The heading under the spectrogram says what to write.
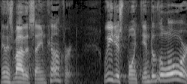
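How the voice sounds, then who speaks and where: This man's voice has a bright, sharp tone and lively intonation. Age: 50s. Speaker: preacher. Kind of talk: sermon.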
